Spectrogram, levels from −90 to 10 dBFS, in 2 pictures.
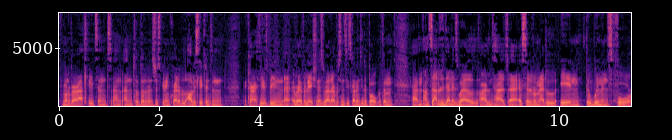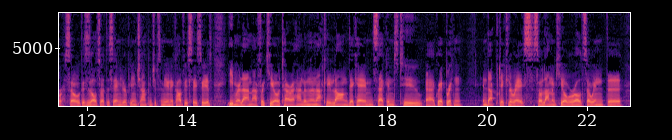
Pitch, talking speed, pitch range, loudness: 90 Hz, 235 wpm, 90-95 Hz, -20 LUFS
